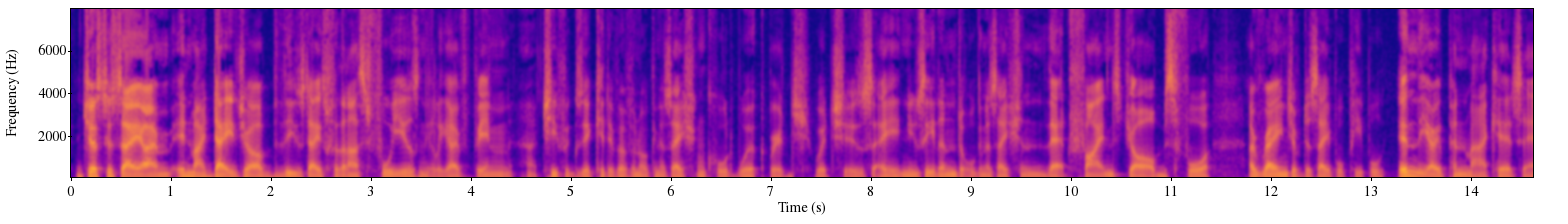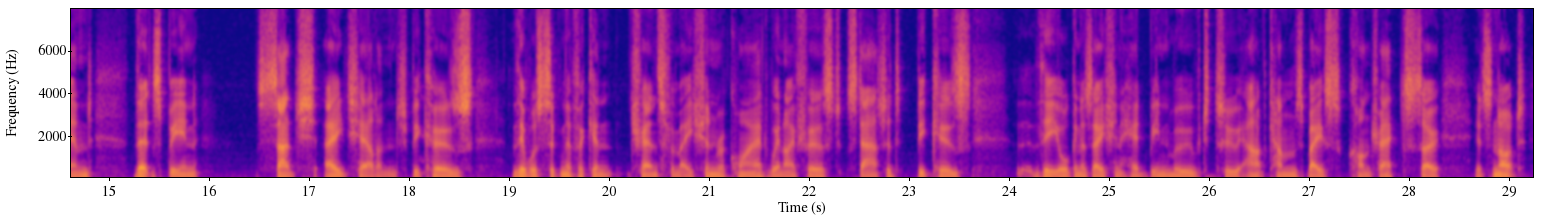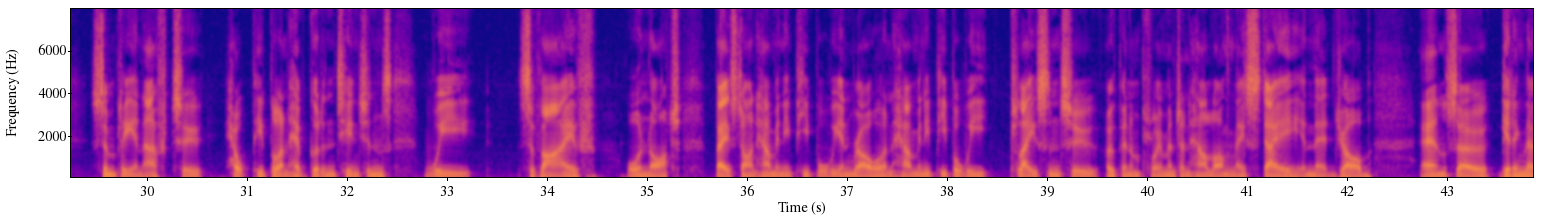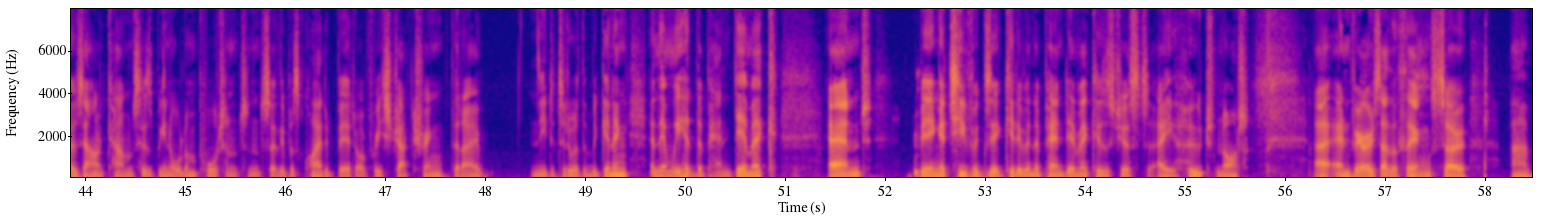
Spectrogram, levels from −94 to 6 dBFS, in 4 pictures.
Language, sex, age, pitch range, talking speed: English, male, 50-69, 100-120 Hz, 165 wpm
